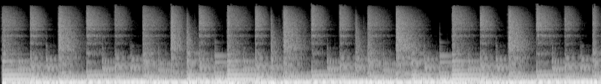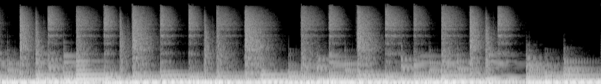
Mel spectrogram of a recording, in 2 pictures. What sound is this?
Music > Multiple instruments
Jazzy Cats
A short tune that encapsulates the energy of a comfy jazzy place. Created in BeepBox.
jazz, melody, peaceful, tune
